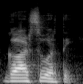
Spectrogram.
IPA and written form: ˈɡɔːlzwɜːrði (Galsworthy)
